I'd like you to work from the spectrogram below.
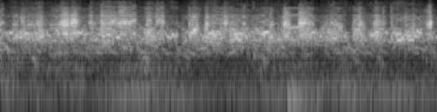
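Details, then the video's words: Australian budgies in an aviary flock, singing and chirping: a thick, unbroken wash of bright warbles and rapid chirps from many birds at once. "Beautiful Australian Budgie birds aviary sound | Budgie singing and chirping sounds"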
